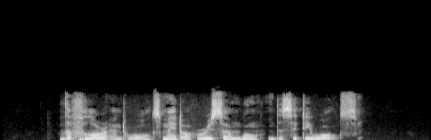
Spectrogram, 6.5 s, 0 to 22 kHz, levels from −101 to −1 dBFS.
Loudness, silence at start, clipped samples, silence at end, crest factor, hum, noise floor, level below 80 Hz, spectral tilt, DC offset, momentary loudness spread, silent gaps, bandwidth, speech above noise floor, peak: -16 LUFS; 0.9 s; under 0.1%; 1.15 s; 16 dB; none; -83 dBFS; -52 dBFS; -4.5 dB/octave; under 0.1%; 10 LU; none; 8 kHz; 67 dB; 0 dBFS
